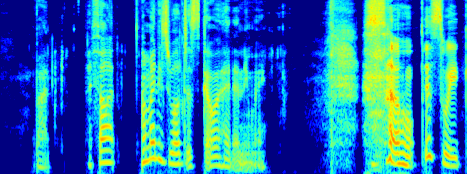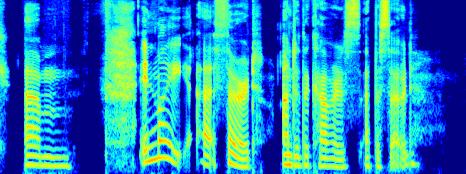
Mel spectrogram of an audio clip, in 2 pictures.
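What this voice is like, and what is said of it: Stuffed-up, congested voice. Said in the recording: “I still have a bit of cold, a little bit of the sniffles, so forgive me if I sound a bit stuffed up.”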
